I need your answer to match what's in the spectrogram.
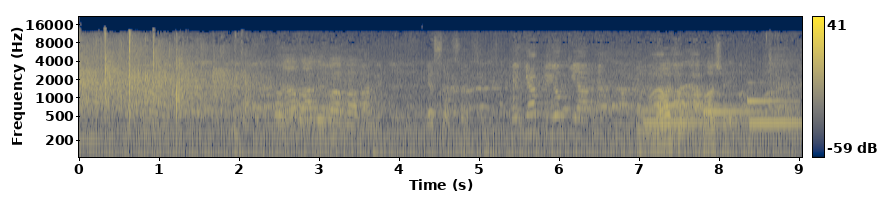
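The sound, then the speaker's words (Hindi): A crowd applauds, the clapping loud and steady over the first few seconds, then fading as voices and murmured talk take over, with applause lingering underneath. “तालियां हो जाए।”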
